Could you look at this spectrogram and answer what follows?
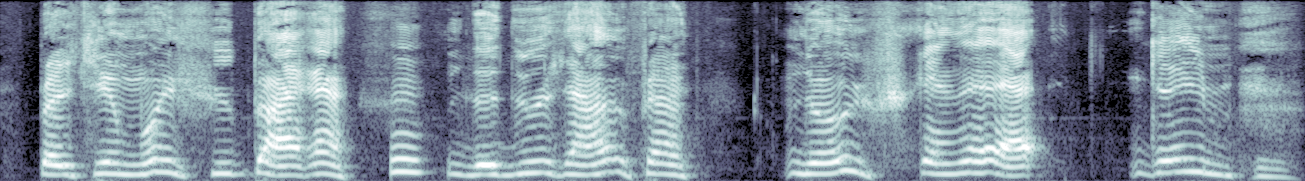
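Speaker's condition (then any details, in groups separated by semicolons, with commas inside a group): Cerebral palsy; self-described as speaking a bit oddly, host says speech not odd at all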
